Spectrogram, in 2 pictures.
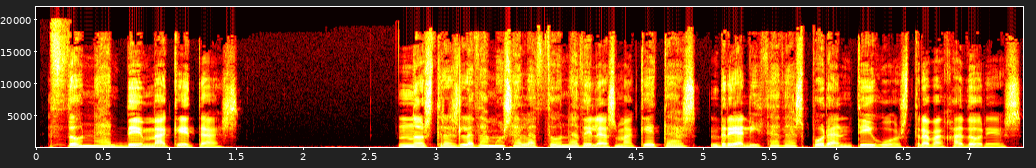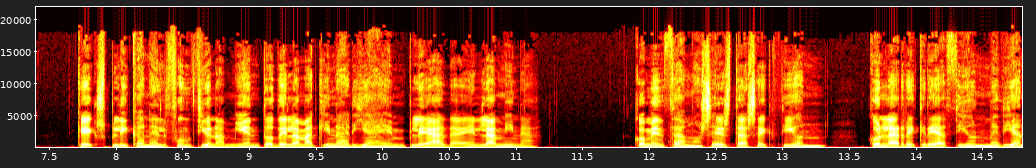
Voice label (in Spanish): audioguia; audioguia museo de la mineria; esp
